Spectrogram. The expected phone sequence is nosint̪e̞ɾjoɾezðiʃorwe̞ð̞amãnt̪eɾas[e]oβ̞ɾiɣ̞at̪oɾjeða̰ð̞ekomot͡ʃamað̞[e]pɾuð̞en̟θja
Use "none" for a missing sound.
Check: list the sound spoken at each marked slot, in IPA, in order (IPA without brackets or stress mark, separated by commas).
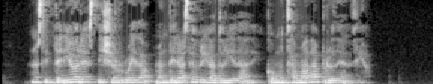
e, a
